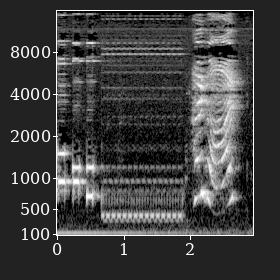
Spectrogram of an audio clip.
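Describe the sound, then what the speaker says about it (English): A Sanrio Jewelpet toy phone plays a short electronic ring, a steady run of evenly spaced dial tones, then a warbling ringing burst, close and fairly loud with no talking. "You can hear the phone ring, dial a number and ring, and then Ruby answers the phone"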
